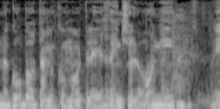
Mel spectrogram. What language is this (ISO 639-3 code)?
heb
